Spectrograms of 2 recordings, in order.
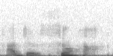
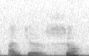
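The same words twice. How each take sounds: First: Ajun Sunha with a final "ha"; last syllable added. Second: Ajun Sun ending on an open "soo"; short form. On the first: Teacher showing the last syllable, Ajun Sunha ending in "ha". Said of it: "last syllable". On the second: Teacher showing dishes by itself, Ajun Sun cut before "ha". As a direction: say Ajun Sun without the final "ha". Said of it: "just say dishes by itself". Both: Shown as a demonstration.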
